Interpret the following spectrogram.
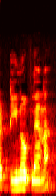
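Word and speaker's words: Ctenoplana: इसके अलावा एक और जो एग्जाम्पल दिया है टीनोप्लेना, सी साइलेंट रहेगा, टीनोप्लेना।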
